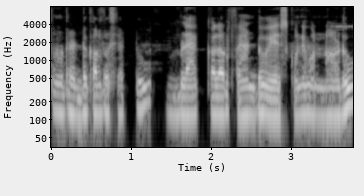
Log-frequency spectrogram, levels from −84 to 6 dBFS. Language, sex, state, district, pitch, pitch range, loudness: Telugu, male, Andhra Pradesh, Manyam, 125 Hz, 115-130 Hz, -17 LUFS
